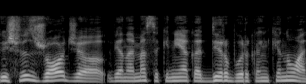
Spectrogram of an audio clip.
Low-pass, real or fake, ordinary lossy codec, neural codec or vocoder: 9.9 kHz; real; MP3, 64 kbps; none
